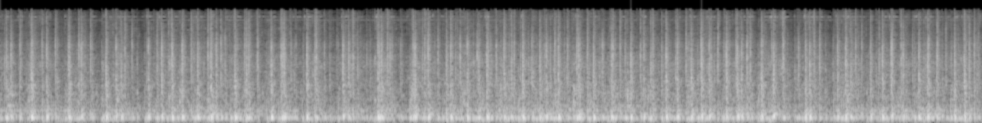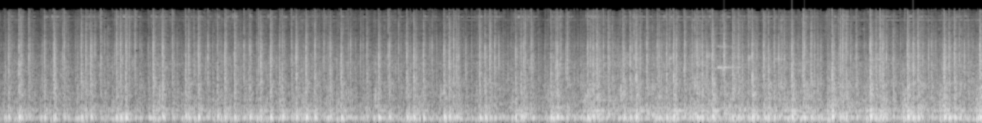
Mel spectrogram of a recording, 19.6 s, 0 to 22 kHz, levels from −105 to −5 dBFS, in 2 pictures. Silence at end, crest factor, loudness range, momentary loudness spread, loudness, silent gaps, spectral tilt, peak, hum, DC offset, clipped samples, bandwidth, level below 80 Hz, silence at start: 0 s; 22 dB; 3 LU; 4 LU; -22 LUFS; none; -4 dB/octave; 0 dBFS; none; 0.2%; under 0.1%; 17 kHz; -40 dBFS; 0 s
